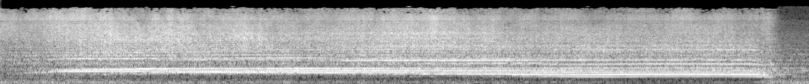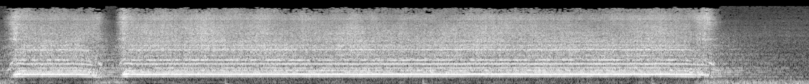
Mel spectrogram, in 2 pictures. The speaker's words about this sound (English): In the worst days of the pandemic, to some people, it was like a beacon of hope. You know, there was still something going on downtown. That was really great to hear. People living and working near the waterfront brewery still hear the whistle.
